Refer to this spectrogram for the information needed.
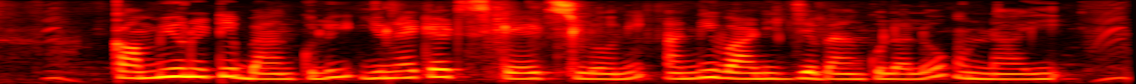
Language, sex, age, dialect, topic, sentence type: Telugu, female, 18-24, Central/Coastal, banking, statement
